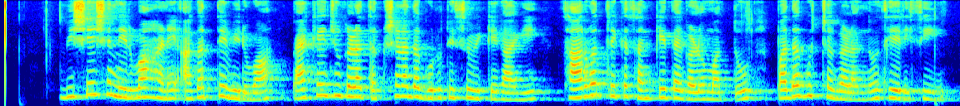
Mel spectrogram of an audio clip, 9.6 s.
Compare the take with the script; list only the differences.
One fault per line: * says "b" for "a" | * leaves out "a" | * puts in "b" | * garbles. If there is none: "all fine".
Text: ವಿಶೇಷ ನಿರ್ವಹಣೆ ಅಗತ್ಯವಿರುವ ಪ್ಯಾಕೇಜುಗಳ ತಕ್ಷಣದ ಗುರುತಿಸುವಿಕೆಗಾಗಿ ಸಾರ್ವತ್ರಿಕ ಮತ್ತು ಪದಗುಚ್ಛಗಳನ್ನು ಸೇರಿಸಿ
* puts in "ಸಂಕೇತಗಳು"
